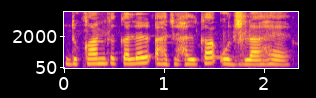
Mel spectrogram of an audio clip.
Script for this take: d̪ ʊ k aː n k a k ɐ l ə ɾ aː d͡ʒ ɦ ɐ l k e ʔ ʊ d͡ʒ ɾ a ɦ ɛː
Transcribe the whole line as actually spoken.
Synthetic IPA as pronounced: d̪ ʊ k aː n k a k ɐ l ə ɾ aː d͡ʒ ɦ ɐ l k a ʔ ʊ d͡ʒ l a ɦ ɛː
